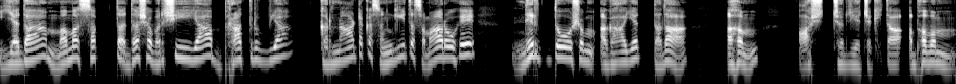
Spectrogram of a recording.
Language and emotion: Sanskrit, surprised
